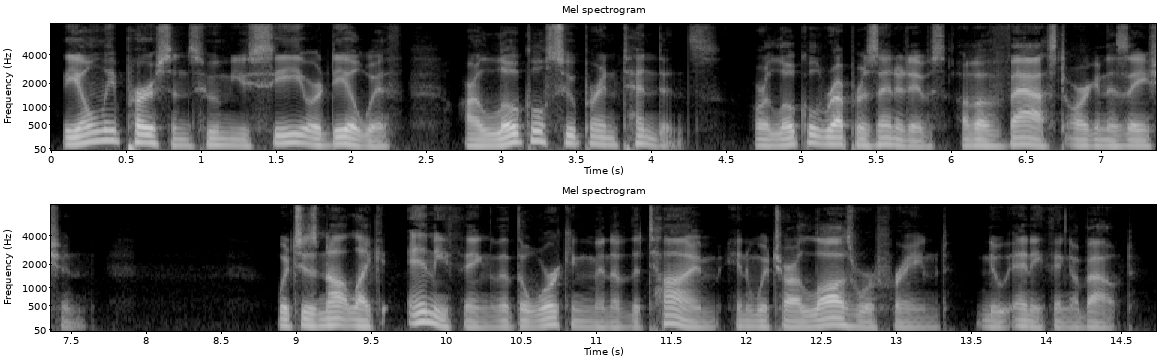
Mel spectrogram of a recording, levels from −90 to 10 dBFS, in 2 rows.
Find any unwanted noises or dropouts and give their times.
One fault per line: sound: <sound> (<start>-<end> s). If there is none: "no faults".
no faults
